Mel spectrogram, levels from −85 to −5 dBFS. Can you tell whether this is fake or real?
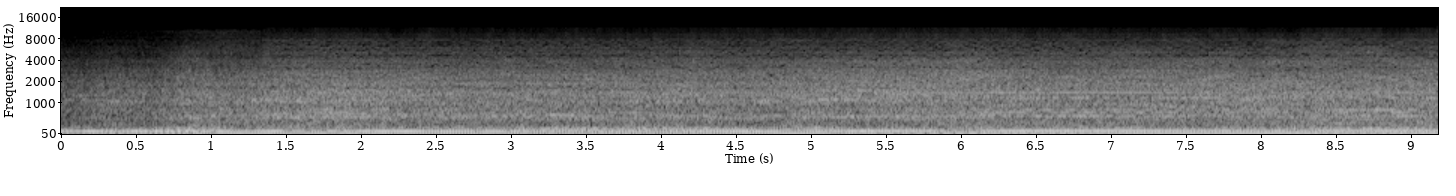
fake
